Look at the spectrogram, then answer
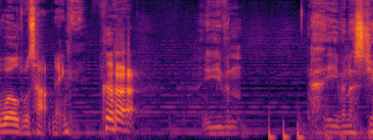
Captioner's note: laughs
